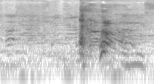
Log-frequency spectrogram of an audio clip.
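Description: A person coughing hard, two coughs in quick succession about a second in, over faint background music.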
